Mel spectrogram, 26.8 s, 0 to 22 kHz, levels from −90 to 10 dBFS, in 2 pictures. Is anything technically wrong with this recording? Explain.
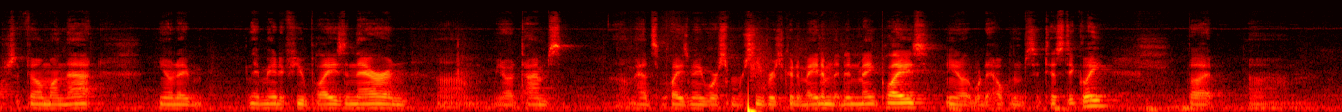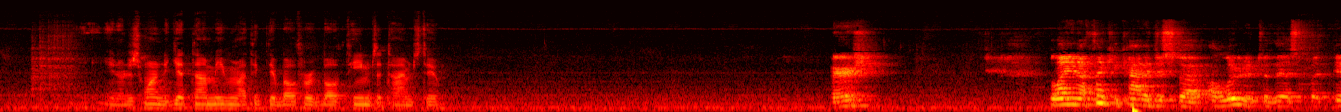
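Yes. Two phantom power thumps occur, at 7.48–7.58 s and 24.75–24.81 s. A supply switched on a live input sends a DC step through the coupling capacitors, giving deep low-frequency thumps peaking near about −9 and −10 dBFS that decay within 23 ms and 14 ms.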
